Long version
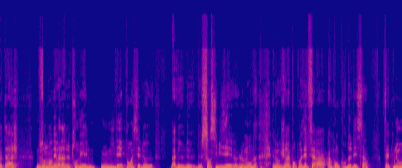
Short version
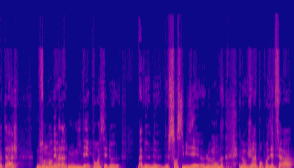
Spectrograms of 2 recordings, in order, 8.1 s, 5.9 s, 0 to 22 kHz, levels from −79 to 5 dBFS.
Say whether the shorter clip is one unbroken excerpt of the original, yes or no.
no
